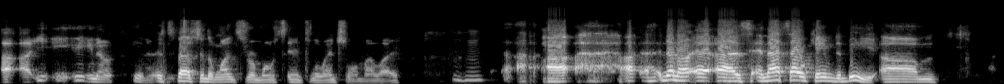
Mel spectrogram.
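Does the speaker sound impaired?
Yes: stuttering; many speech therapists over years, tried voice synthesizer for phone interviews, found impersonal; stutters on some words, fluency crumbles on phone once dial tone heard, fluent when no one on line; here repeated sounds, prolonged sounds.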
